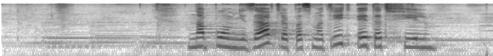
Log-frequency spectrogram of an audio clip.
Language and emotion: Russian, positive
